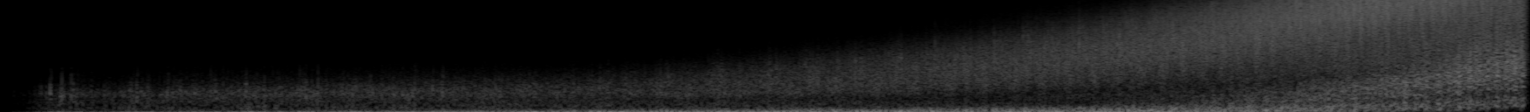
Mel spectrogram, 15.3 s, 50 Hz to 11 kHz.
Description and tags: Long Panned Riser v3
Long stereo panned riser (fade in) effect.
abstract, effect, fade, fade-in, future, fx, riser, sci-fi, sfx, sound-design, sounddesign, sound-effect, soundeffect, uplift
